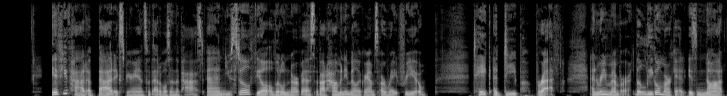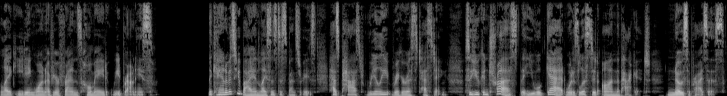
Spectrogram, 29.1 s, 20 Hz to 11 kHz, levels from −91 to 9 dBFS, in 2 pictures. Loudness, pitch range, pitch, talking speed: -22 LUFS, 140-180 Hz, 155 Hz, 155 wpm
